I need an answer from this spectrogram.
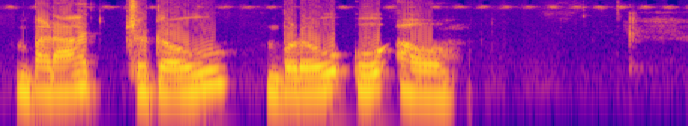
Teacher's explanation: वे स्वर जिनके उच्चारण में जीभ का पिछला भाग ऊपर उठता है कहलाते हैं पक्ष स्वर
